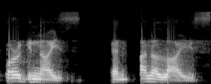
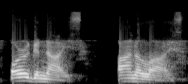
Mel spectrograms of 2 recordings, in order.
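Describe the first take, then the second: First: "organize and analyze" ending in a voiced Z sound. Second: "organize, analyze" ending in a hissed S sound. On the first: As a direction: say "organize and analyze" with final Z, not S. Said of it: "adopting Z". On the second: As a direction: say "organize, analyze" with final S, not Z. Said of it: "adopting an S". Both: Shown as a demonstration.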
